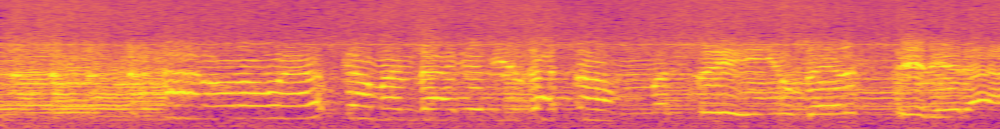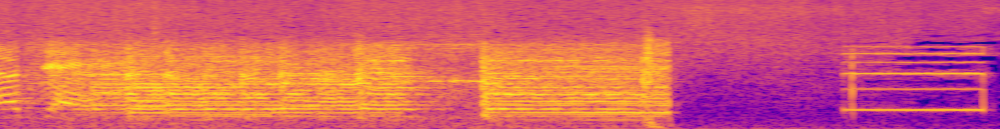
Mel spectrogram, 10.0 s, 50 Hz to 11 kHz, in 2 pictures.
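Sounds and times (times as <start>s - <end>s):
person singing greeting: 0.0s - 5.9s.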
